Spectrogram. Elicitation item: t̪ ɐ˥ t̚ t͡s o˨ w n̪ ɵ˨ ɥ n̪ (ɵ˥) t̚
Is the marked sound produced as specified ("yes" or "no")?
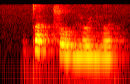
no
